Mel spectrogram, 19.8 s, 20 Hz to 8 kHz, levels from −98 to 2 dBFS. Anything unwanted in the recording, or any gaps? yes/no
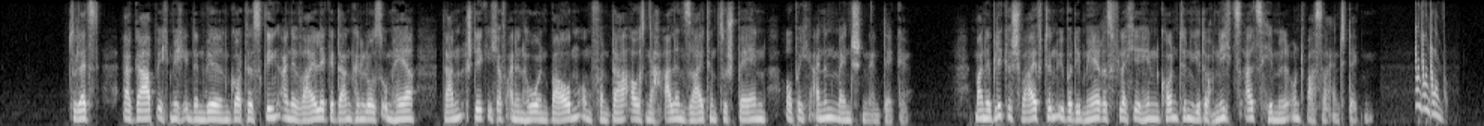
yes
